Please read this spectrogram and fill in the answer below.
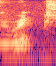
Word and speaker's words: Ricks: you want me to spell that? My middle initial is M, and my last name is Ricks, R-I-C-K-S.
